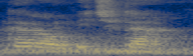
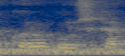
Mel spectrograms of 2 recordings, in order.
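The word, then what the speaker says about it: Коробушка: Ciao, oggi vi faccio vedere la Karobička, che in realtà andrebbe pronunciata Korobushka, come ha detto Oksana, la nostra amica violinista.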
